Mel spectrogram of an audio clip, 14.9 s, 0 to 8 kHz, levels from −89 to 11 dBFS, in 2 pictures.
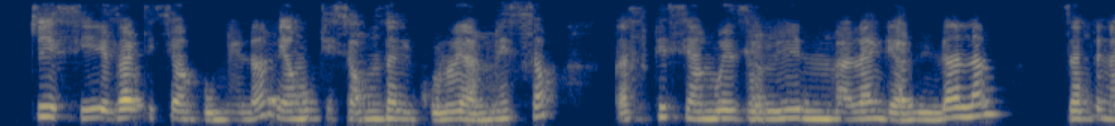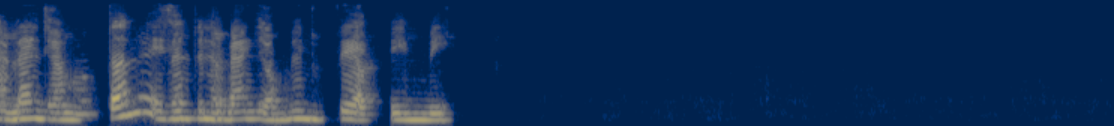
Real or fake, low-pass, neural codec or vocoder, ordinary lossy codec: fake; 7.2 kHz; codec, 44.1 kHz, 1.7 kbps, Pupu-Codec; Opus, 24 kbps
